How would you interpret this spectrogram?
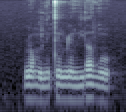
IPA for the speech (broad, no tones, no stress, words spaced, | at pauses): ɳɔmɡẽtẽmɳẽv jɐvõ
